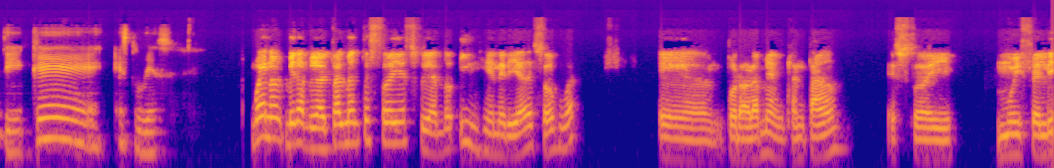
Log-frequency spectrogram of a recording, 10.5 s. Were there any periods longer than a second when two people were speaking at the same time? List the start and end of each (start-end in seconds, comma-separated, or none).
none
